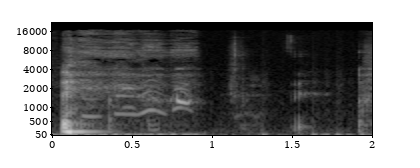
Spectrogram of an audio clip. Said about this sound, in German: Warte, jetzt sag mir doch nicht, du hast über den Furz nicht gelacht.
